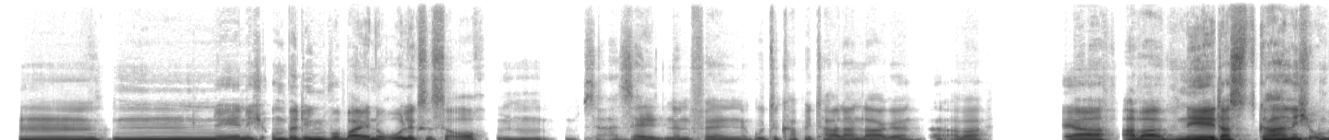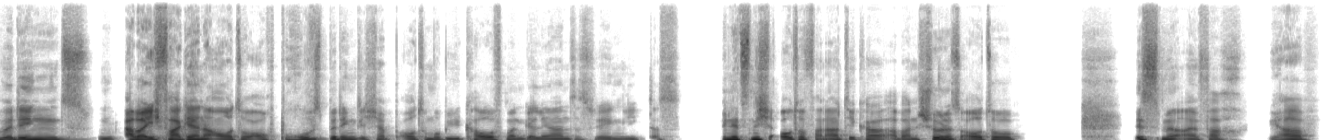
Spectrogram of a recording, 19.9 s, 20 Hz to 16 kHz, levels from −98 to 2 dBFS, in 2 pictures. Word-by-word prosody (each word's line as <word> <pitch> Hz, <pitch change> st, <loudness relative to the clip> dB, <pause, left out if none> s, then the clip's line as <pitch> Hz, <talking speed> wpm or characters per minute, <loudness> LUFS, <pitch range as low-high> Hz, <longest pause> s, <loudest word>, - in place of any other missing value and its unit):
Mhm. 110 Hz, +3 st, -4 dB, 0.8 s
Ne, 130 Hz, +3 st, -2 dB
nicht 125 Hz, -2 st, -6 dB
unbedingt. 125 Hz, +2 st, -1 dB
Wobei 120 Hz, 0 st, 0 dB
'ne 120 Hz, -, -1 dB
Rolex 120 Hz, +2 st, -1 dB
ist 115 Hz, -2 st, -10 dB
ja -, -, -8 dB
auch, 105 Hz, 0 st, -8 dB
mm, 100 Hz, -5 st, -12 dB, 0.2 s
in 85 Hz, -, -24 dB
sehr 95 Hz, +1 st, -19 dB
seltenen 110 Hz, -1 st, -7 dB
Fällen 105 Hz, -1 st, -8 dB
'ne 100 Hz, -, -12 dB
gute 110 Hz, +1 st, -11 dB
Kapitalanlage. 110 Hz, +1 st, -7 dB
Äh, 105 Hz, -, -16 dB
aber, 105 Hz, 0 st, -9 dB, 0.6 s
ja 125 Hz, +1 st, +1 dB
aber, 135 Hz, -1 st, +3 dB
ne, 130 Hz, +1 st, +7 dB
das 130 Hz, 0 st, +3 dB
gar 145 Hz, +3 st, +6 dB
nicht 180 Hz, -1 st, +2 dB
unbedingt, 165 Hz, -1 st, +2 dB
m 135 Hz, +1 st, -6 dB
aber 155 Hz, +2 st, +7 dB
ich 150 Hz, -1 st, +5 dB
fahre 155 Hz, -2 st, +5 dB
gerne 130 Hz, -4 st, +5 dB
Auto, 110 Hz, 0 st, -1 dB
auch 110 Hz, +1 st, -5 dB
berufsbedingt. 135 Hz, -, 0 dB
Ich 120 Hz, -, -8 dB
habe 120 Hz, -4 st, -8 dB
Automobilkaufmann 120 Hz, +3 st, -2 dB
gelernt, 120 Hz, 0 st, -3 dB
deswegen 110 Hz, +1 st, -9 dB
liegt 110 Hz, +1 st, -12 dB
das -, -, -16 dB, 0.3 s
bin 135 Hz, -, +5 dB
jetzt 135 Hz, -, +5 dB
nicht 140 Hz, +1 st, +4 dB
Autofanatiker, 155 Hz, +1 st, -1 dB
aber 120 Hz, 0 st, -5 dB
'n 115 Hz, -, -5 dB
schönes 145 Hz, -1 st, +3 dB
Auto 125 Hz, -2 st, 0 dB, 0.8 s
ist 145 Hz, -3 st, 0 dB
mir 125 Hz, -2 st, +1 dB
einfach 105 Hz, -2 st, -7 dB, 0.2 s
ja, 120 Hz, +4 st, -1 dB
120 Hz, 165 wpm, -22 LUFS, 110-135 Hz, 0.8 s, ne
